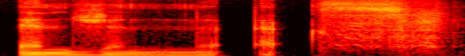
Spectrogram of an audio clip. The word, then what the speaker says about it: nginx: Yeah, Engine X. Engine yeah, X. Gotcha. Gotcha. that's how it's spelled.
